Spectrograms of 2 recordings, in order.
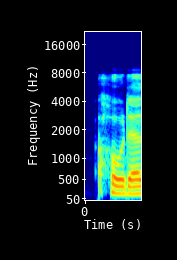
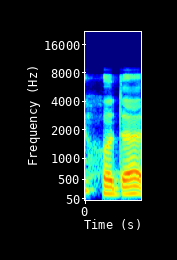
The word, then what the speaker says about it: Hoda: to do it well the Arabic pronunciation would be Huda but Hoda is okay Huda is okay so thank you thank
